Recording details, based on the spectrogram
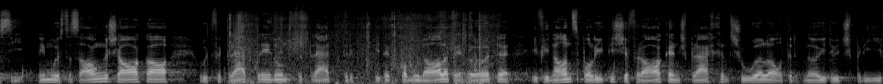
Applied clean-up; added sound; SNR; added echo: none; Crumpling, crinkling; 12 dB; none.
